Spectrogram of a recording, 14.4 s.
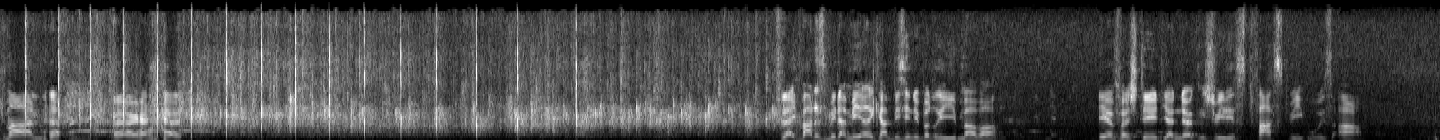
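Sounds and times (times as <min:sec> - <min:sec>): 
speech: 0:00.0 - 0:02.0, 0:07.8 - 0:10.2, 0:11.0 - 0:13.8
audience applause: 0:00.0 - 0:08.6
laughter: 0:00.2 - 0:02.1.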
